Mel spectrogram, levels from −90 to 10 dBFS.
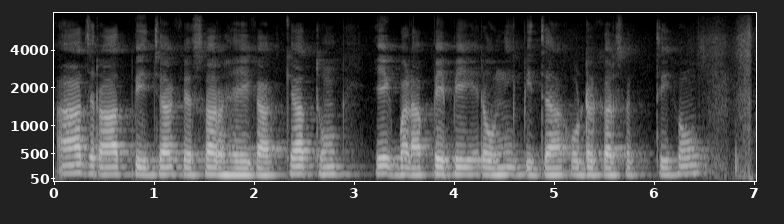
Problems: constant background noise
